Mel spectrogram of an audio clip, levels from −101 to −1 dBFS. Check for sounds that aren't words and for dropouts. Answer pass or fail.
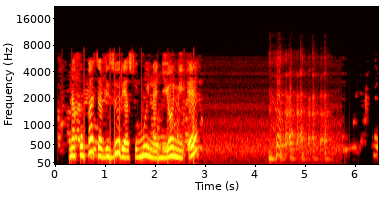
fail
